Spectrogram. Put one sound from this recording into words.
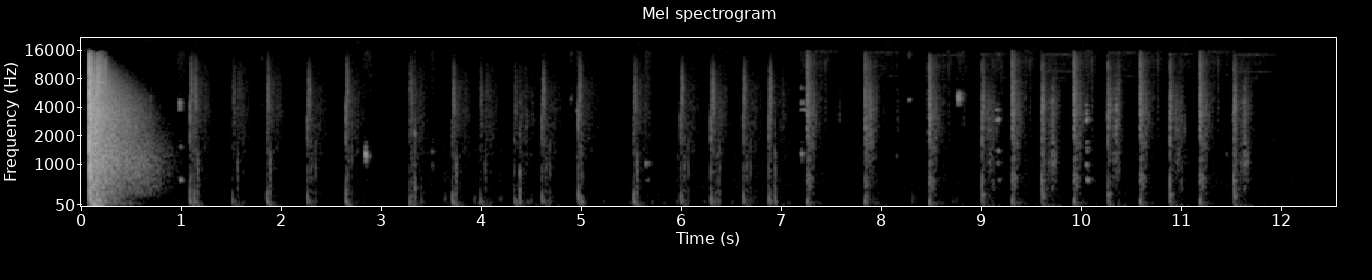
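Footsteps thud steadily.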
